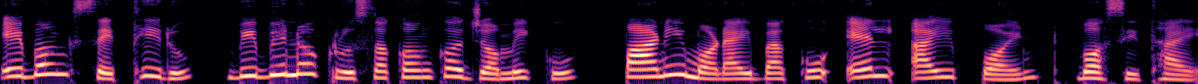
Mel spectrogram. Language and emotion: Odia, neutral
